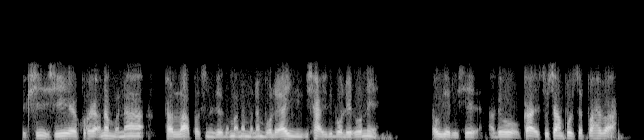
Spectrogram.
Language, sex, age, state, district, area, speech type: Manipuri, male, 30-45, Manipur, Churachandpur, rural, conversation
